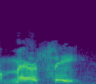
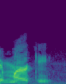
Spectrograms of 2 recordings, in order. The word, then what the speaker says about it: merci: I, you know, just throw that in, or I'll say a merci. That's pretty good. I just learned last year that the C is pronounced that way. I used to say murky.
